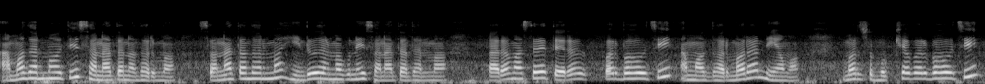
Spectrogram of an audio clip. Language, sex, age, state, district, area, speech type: Odia, female, 45-60, Odisha, Kendrapara, urban, spontaneous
